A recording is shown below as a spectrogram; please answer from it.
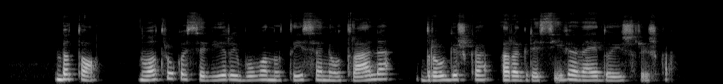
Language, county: Lithuanian, Vilnius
